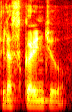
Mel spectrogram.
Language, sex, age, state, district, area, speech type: Telugu, male, 45-60, Andhra Pradesh, Nellore, urban, read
